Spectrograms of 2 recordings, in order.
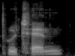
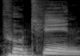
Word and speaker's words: poutine: guys don't call your that Putin no no I've never had tea it's actually called poutine I just Googled it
